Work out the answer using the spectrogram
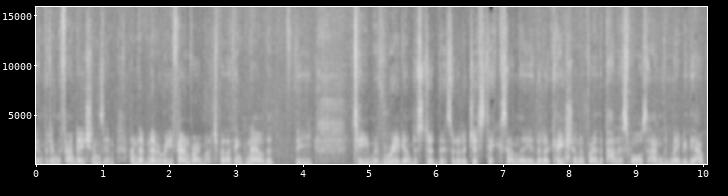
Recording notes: I revisit the site of Collyweston Palace on the day of an exciting find that emerged from the first in a series of on-site archaeological digs scheduled across the site during 2024. Recorded on location from the site.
